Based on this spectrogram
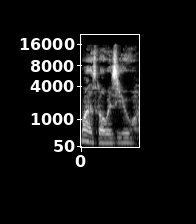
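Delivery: drained, worn-out, tired, weary tone. Telling the story, the speaker voices Shinso as he comes in and looks at the group; Shinso's tired tone. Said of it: "that tired tone of his is always there".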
